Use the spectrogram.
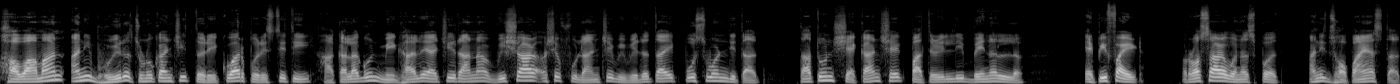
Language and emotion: Goan Konkani, neutral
